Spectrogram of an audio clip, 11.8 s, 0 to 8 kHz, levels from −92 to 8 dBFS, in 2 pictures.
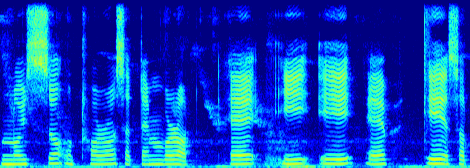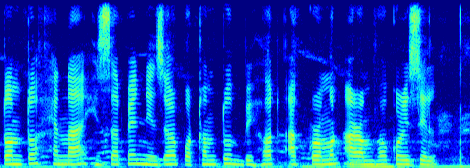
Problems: none marked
